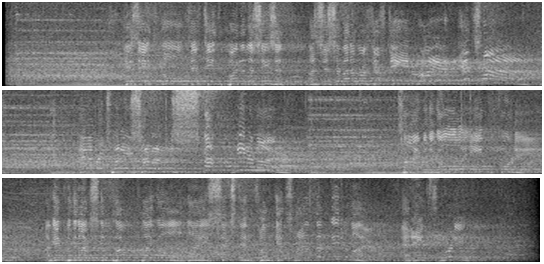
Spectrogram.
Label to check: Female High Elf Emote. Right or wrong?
Wrong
